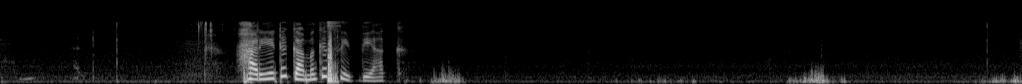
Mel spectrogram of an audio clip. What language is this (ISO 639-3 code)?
sin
